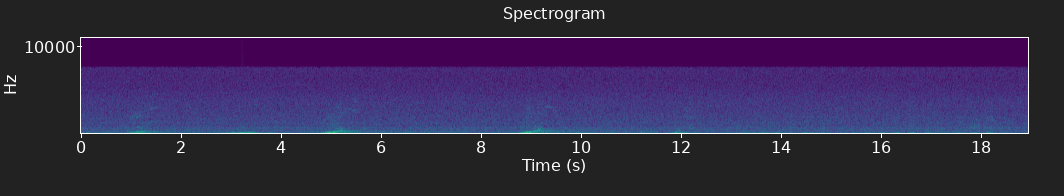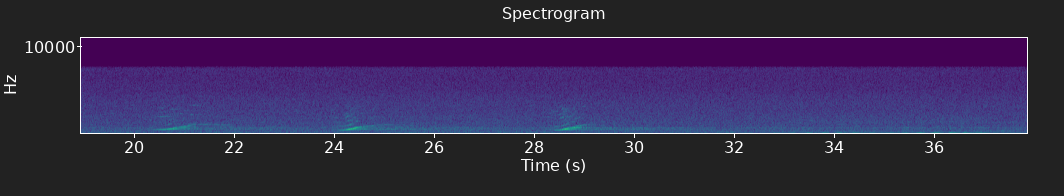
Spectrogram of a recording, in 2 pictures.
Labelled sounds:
20.4	21.3	humpback whale, 0.80 to 3.4 kHz
24.1	25.2	humpback whale, 0.80 to 1.2 kHz
28.4	29.1	humpback whale, 0.80 to 1.2 kHz

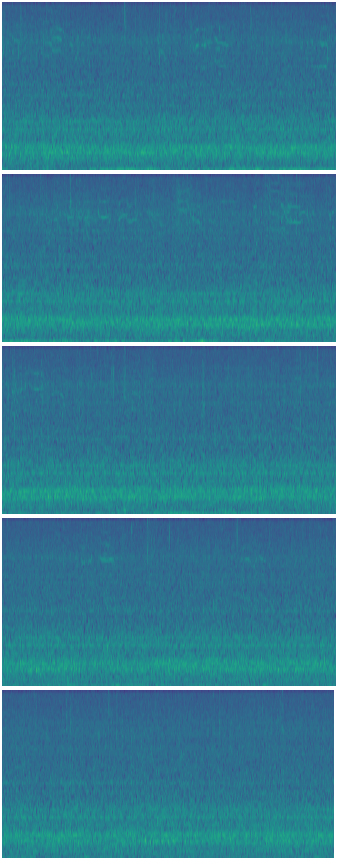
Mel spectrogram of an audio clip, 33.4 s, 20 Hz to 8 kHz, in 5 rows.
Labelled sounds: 3.8	4.6	Pacific white-sided dolphin, 3.5 to 4.9 kHz
6.3	6.5	Pacific white-sided dolphin, 2.3 to 2.5 kHz
8.6	8.9	Pacific white-sided dolphin, 3.5 to 4.9 kHz
10.2	10.5	Pacific white-sided dolphin, 5.6 to 6.0 kHz
11.1	11.4	Pacific white-sided dolphin, 4.6 to 4.8 kHz
12.3	12.7	Pacific white-sided dolphin, 3.2 to 4.6 kHz
13.9	14.6	Pacific white-sided dolphin, 3.0 to 4.9 kHz
22.0	22.3	Pacific white-sided dolphin, 3.6 to 3.8 kHz

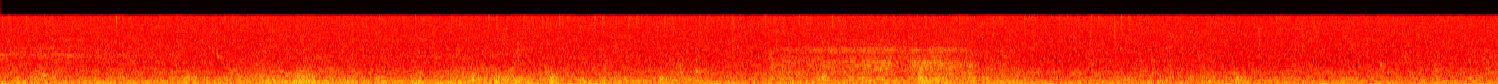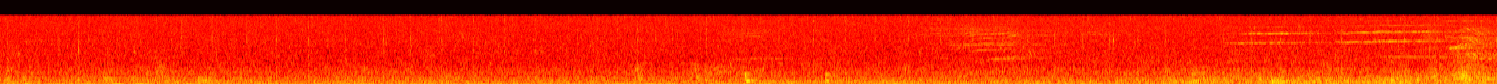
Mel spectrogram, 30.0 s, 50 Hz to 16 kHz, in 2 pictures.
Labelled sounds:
24.2	25.4	killer whale, southern resident, 1.2 to 5.1 kHz

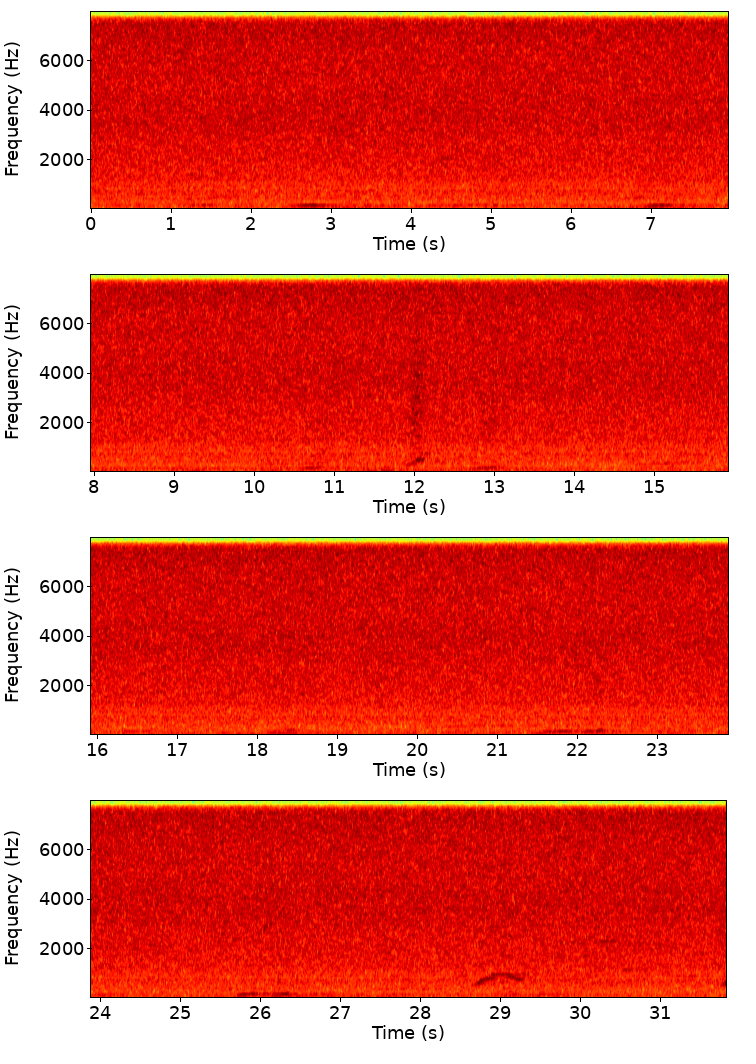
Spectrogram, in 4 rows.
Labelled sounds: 28.8	29.3	humpback whale, 0.80 to 1.0 kHz

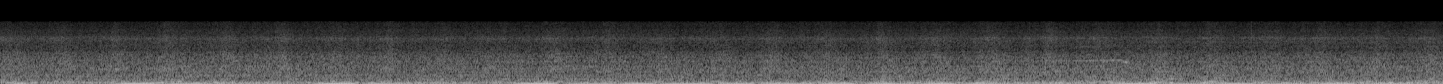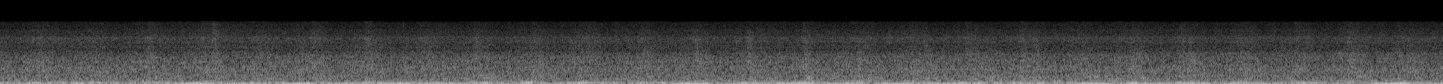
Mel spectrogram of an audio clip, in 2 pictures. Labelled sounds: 10.4	11.4	killer whale, southern resident, 0.84 to 1.3 kHz

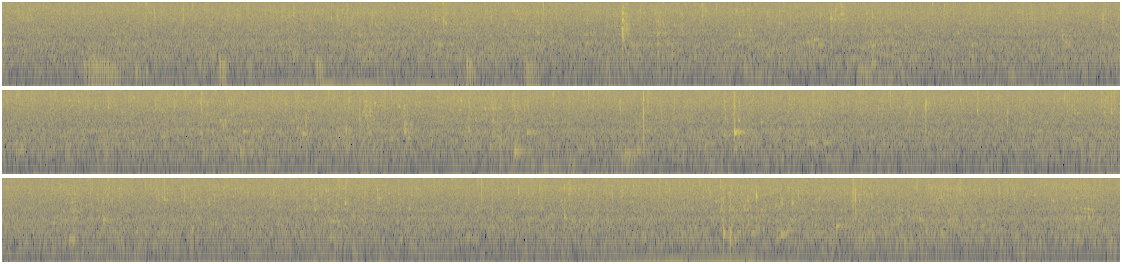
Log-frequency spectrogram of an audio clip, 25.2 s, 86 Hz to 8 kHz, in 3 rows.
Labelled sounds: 6.0	6.2	water noise, 0.84 to 1.2 kHz

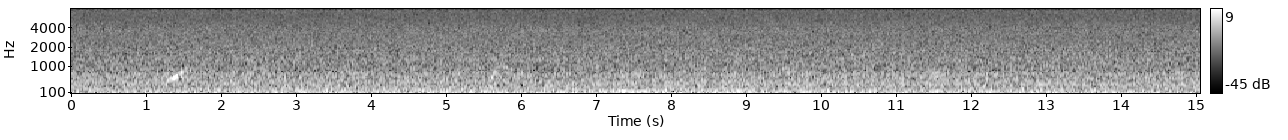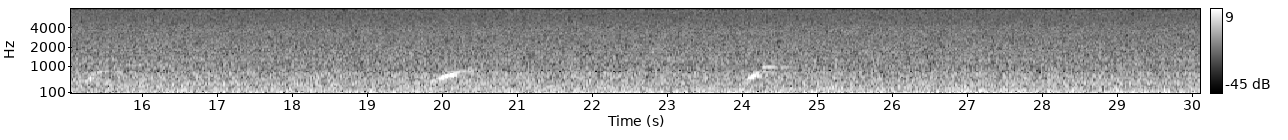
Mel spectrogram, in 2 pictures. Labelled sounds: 20.1	20.4	humpback whale, 0.80 to 0.96 kHz
24.1	24.5	humpback whale, 0.80 to 1.0 kHz

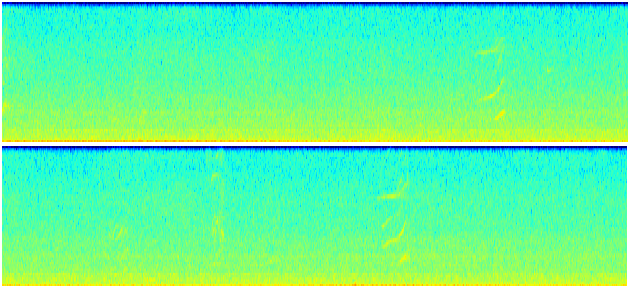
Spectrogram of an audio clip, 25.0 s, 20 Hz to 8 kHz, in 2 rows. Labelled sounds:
9.5	10.1	killer whale, southern resident, 1.3 to 5.9 kHz

